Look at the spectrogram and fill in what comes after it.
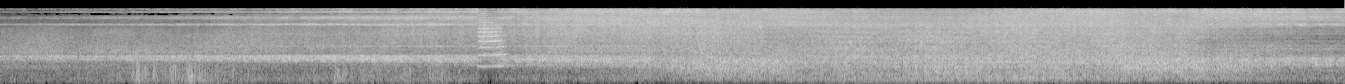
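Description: Electric locomotive hauling a train of double-deck passenger coaches passes close by at speed, giving one short horn blast about five seconds in. The rush of the wheels and coaches builds, holds while the train goes by, and fades near the end.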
